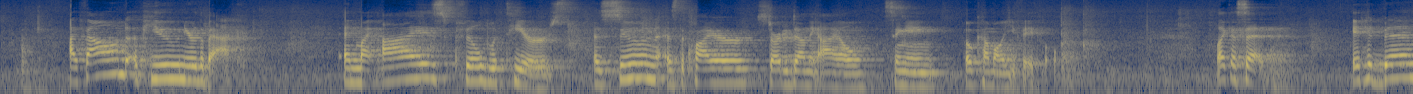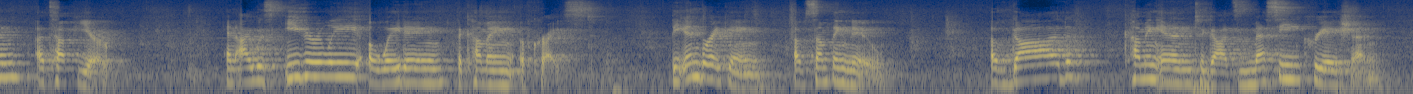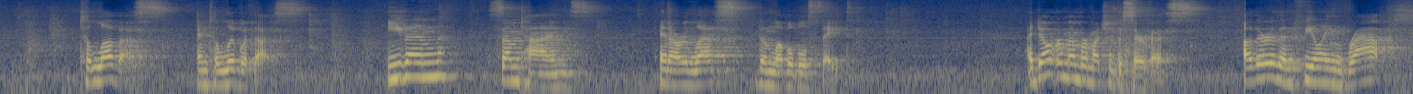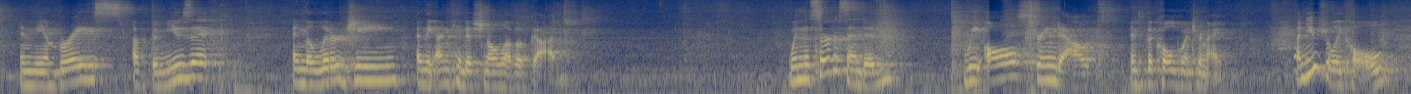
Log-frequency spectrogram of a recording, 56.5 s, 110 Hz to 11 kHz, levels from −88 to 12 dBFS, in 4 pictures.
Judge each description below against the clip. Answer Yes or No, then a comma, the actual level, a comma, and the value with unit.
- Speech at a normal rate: No, slow, 120 wpm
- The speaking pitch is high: Yes, high, 195 Hz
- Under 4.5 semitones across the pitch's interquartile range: No, average, 4.8 semitones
